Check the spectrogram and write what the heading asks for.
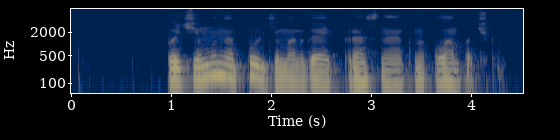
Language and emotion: Russian, neutral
